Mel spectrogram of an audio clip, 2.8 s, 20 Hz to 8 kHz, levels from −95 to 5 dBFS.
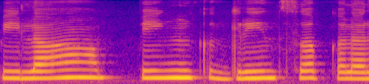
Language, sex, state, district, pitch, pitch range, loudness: Hindi, female, Delhi, New Delhi, 250 Hz, 240-255 Hz, -13 LUFS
